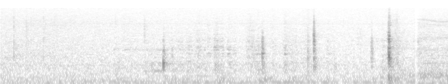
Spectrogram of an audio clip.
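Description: Quiet room tone with a few faint, light clicks in the second half, the last one near the end the sharpest; the surface grinder is not running.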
